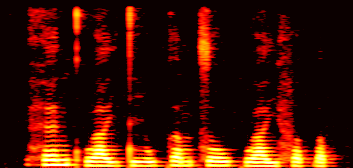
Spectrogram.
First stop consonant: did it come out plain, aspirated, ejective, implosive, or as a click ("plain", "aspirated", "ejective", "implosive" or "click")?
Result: aspirated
